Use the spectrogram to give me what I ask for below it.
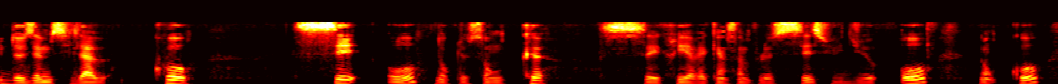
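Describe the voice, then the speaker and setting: A man teaching spelling who speaks in a low, mellow voice. He goes through each word slowly and methodically, letter by letter. The recording sounds slightly dull and lo-fi. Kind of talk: dictation spelling lesson.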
